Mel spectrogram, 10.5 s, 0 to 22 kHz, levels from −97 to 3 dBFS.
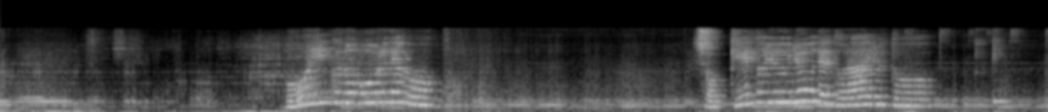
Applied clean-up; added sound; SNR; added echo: neural separator model SepFormer DNS4.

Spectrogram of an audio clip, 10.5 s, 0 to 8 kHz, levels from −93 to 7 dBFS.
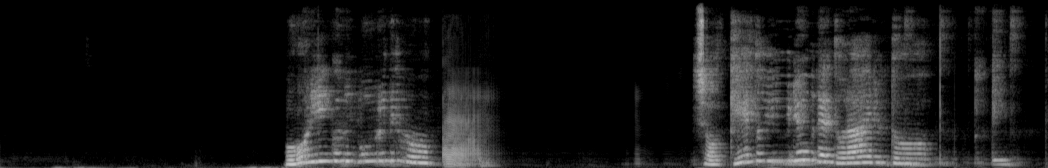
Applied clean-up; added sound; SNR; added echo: neural mask model DeepFilterNet 3.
